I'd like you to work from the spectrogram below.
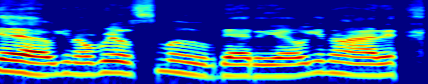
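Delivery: low, soft, smooth Mississippi voice. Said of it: "that's the Mississippi smooth voice".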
